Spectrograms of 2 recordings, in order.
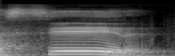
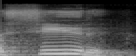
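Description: First: शेर with an e, "sher"; usual spoken form. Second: शीर with a long ee, "sheer"; spelling pronunciation. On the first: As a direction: say शेर with e, not ee. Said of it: "पढ़ते क्या?". (शेर में ए की आवाज़) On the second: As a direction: stretch the ee in शीर. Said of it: "क्या लिखा हुआ?". (शीर में ई खींचकर) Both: Shown as a demonstration.

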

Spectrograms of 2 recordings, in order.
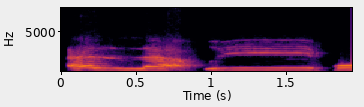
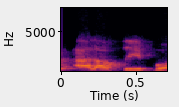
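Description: First: ألا طيف stretched, with a long double L; high, very slow ألا طيف, holding the L; doubled lam demo. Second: آ لطيف with a short, single L; quick آ لطيف, L not held; wrong single-lam demo. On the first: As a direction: hold the lam, then lengthen the ee in ألا طيف. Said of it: "لاحظ يا بطل". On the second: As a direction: say آ لطيف without doubling the lam. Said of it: "ما تصلح يا أبطال". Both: Shown as a demonstration.

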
